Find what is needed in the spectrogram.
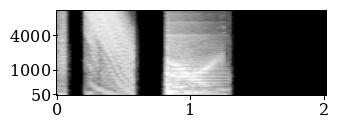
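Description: Two short cartoon sound effects about half a second apart: a falling swoosh, then a boing, cutting off into silence.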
